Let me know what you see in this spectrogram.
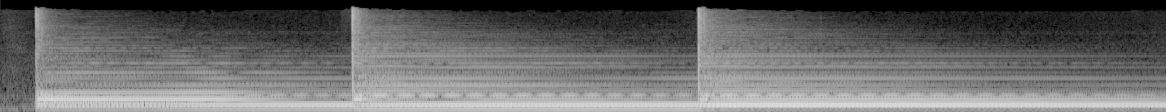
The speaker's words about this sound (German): Ja, dann gehen wir mal auf den Nordturm der Lorenzkirche. kommen da unter den Glocken durch. Ich lasse Ihnen mal den Ton hören von unserer tiefsten und schwersten Glocke, der Christusglocke hier in St. Lorenz im Nordturm.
